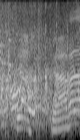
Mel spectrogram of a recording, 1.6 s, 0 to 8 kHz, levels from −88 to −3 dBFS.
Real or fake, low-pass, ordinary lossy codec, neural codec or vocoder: real; none; none; none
